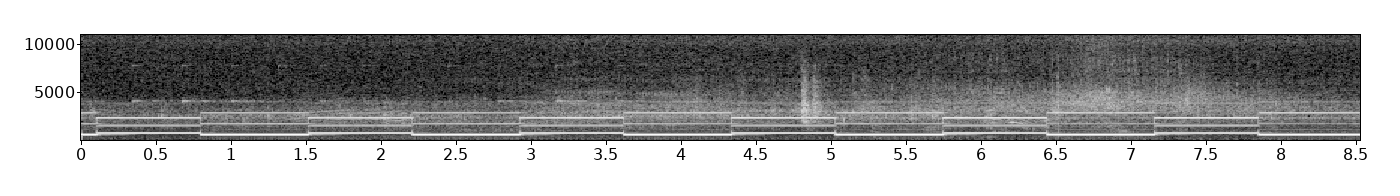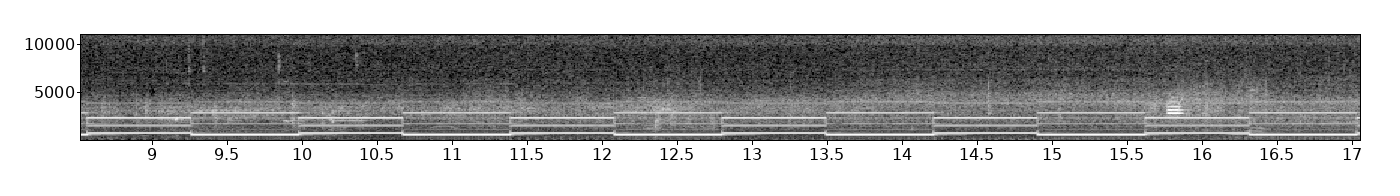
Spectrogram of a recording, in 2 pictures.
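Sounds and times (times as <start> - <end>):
two-tone electronic warning alarm: 0.0 - 17.0.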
